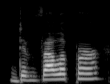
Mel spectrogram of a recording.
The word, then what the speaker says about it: developer: So, the stress is here, not here.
